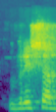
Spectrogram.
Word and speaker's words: वृष: वृषभ राशि या वृष राशि। वृष राशि ज्यादा शुद्ध उच्चारण है।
